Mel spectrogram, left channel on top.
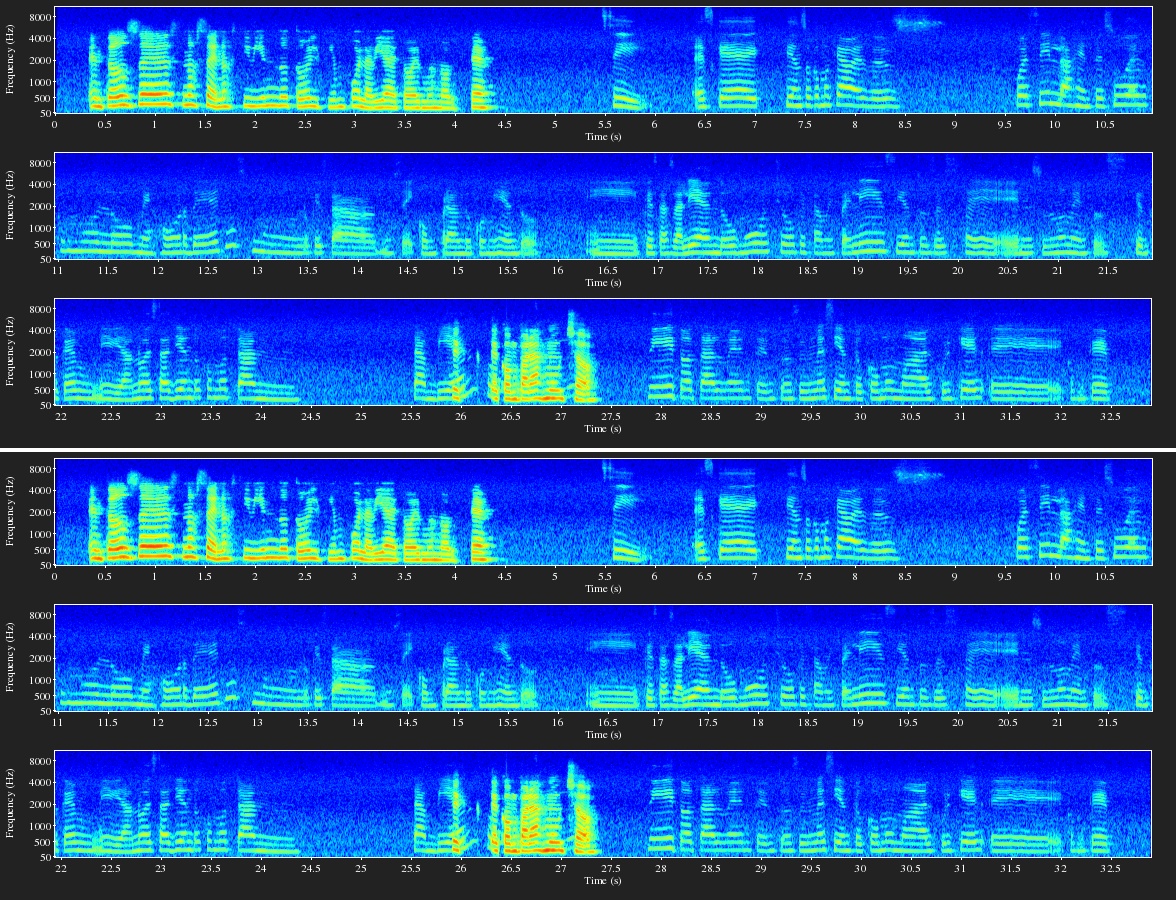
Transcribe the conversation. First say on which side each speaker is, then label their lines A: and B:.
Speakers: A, on the right; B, on the right.
A: Entonces, no sé, no estoy viendo todo el tiempo la vida de todo el mundo, ¿viste?
B: Sí, es que pienso como que a veces, pues sí, la gente sube como lo mejor de ellos, como lo que está, no sé, comprando, comiendo, y que está saliendo mucho, que está muy feliz, y entonces eh, en esos momentos siento que mi vida no está yendo como tan... También,
A: Te,
B: por
A: te comparás
B: así decirlo.
A: mucho.
B: Sí, totalmente. Entonces me siento como mal porque eh, como que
